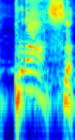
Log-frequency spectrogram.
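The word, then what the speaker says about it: πρός: que le agrega es pras. Se deletrea P-R-O-S, pero se pronuncia pras, pras cartereo.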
